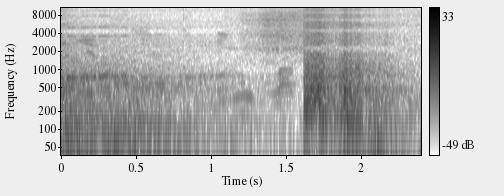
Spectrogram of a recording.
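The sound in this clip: Artillery fire from the video game Howitzer, also known as Scorched Earth: a low rumbling bed with faint rising tones, then a sudden loud blast that slowly decays.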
